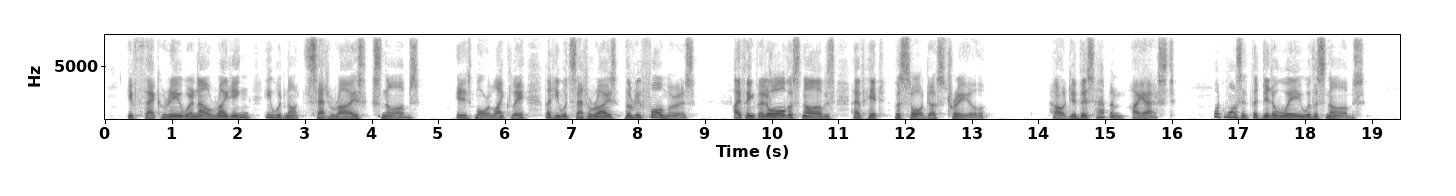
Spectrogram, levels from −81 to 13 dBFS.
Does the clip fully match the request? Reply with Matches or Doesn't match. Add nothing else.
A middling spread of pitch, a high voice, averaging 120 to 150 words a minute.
Doesn't match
